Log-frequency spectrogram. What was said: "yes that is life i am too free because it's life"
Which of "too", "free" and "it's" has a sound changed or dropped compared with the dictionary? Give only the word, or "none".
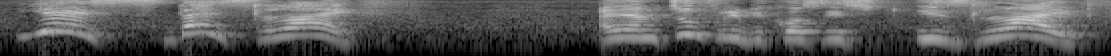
it's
